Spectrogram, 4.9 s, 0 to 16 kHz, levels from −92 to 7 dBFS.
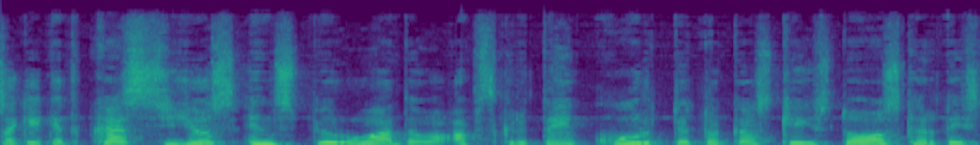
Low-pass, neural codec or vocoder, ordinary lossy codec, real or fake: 14.4 kHz; vocoder, 44.1 kHz, 128 mel bands, Pupu-Vocoder; AAC, 48 kbps; fake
